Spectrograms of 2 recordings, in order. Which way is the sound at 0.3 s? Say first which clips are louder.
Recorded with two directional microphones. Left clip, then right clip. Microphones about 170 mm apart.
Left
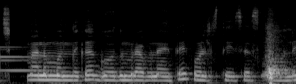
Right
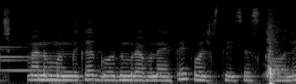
Left 3 dB; 10° left (ahead or behind).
